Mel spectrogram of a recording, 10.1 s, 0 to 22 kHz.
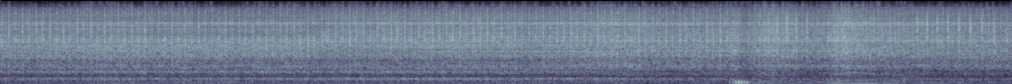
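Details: VAZ 21063 at steady idle: a fast, regular metallic tapping over the engine plus brief clunks. Engine knock of unclear cause.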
